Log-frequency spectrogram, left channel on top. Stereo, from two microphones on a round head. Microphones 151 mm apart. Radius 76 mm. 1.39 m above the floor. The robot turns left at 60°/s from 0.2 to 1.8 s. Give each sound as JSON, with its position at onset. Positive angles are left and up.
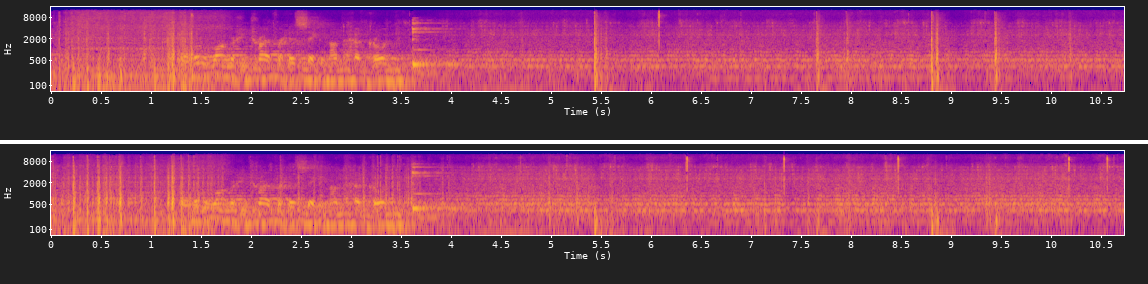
{"t": 1.3, "sound": "a man speaking", "azimuth_deg": -175, "distance_m": 7.0}
{"t": 3.6, "sound": "a cowbell", "side_deg": 0, "distance_m": 3.0}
